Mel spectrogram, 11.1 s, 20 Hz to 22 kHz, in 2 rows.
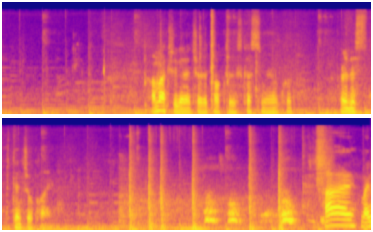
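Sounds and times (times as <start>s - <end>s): knocking on door: 7.3s - 10.0s
dog barking: 8.5s - 10.1s.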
